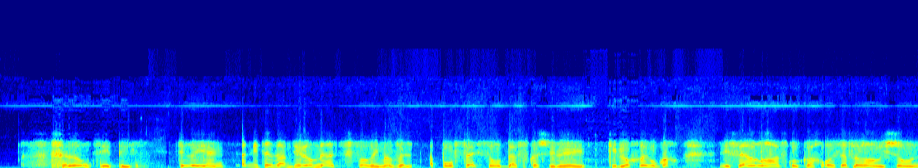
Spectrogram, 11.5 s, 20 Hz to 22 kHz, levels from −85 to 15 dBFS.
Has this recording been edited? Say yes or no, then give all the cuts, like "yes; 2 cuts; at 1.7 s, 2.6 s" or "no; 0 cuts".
no; 0 cuts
